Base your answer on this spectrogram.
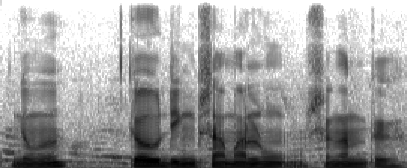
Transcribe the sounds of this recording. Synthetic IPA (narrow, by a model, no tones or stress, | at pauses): ɡəmɯ | kəwdiŋpə̥samalũsəŋantɯ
